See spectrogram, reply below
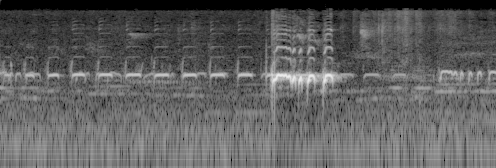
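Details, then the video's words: Rainy-season zebra dove: a steady series of soft, repeated coo notes, broken midway by one loud, fast, bubbling burst, then a fainter trill. "Suara Terapi perkutut/Merbuk di Musim Hujan!!!"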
